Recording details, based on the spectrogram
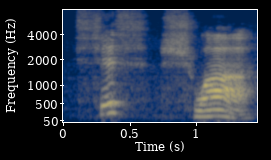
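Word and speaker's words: Seul Choix: number 8 would go to a lighthouse the SIS choix lighthouse that's how it's pronounced hey sprouts is schwa French it's near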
